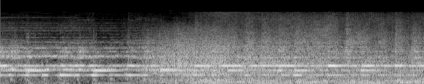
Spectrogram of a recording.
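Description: Background news music: several held, sustained tones like a low drone chord, with a noisy swell rising in from about a second and a half in.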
